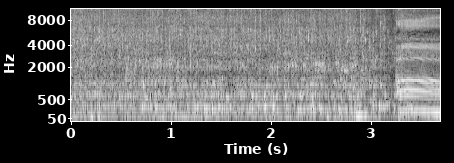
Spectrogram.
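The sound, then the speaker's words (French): A toilet flushed again after cleaning the pipes: a loud, continuous rush of water, then near the end a sudden surge with hissing and a whistling tone that climbs in pitch. “Attends, je retire un coup la chasse là. On vient de nettoyer là. Voilà, on nettoie la tuyauterie là.”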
